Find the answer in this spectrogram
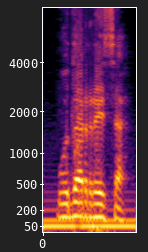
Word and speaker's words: مدرسة: مدرسة. مدرسة. And again, we pronounce R letter like Spanish R. We make it strong. مدرسة.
